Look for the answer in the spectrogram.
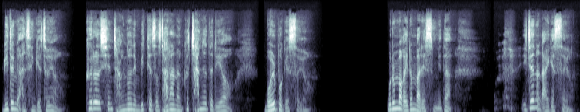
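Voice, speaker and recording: A woman with a Gyeongsang Korean accent preaches at a church revival, her voice husky and swinging widely up and down. She tells stories with energy and acts out the voices of the people in them. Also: deep voice, moderate pace, long pauses. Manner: animated storyteller who acts out quoted voices. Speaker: church ministry staff speaker. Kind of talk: revival sermon with told stories.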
